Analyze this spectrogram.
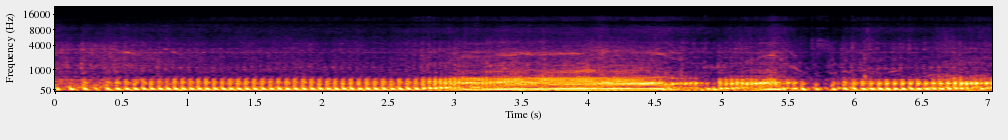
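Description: Enduro dirt bike engine running under throttle, its revs rising and falling between about three and five seconds in, with a brief drop near six seconds before it picks up again.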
